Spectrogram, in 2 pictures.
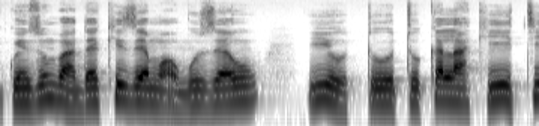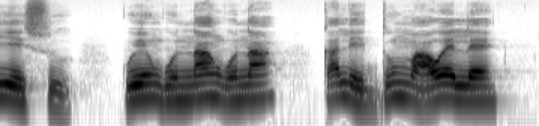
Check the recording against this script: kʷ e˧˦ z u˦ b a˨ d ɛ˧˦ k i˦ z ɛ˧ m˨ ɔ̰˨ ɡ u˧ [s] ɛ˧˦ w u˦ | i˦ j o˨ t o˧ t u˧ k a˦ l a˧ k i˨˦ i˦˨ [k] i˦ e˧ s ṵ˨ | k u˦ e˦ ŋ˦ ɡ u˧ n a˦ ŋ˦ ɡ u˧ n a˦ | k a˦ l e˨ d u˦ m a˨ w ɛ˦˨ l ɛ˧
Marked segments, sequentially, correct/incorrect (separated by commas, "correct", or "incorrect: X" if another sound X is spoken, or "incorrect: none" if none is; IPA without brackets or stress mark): incorrect: z, incorrect: t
